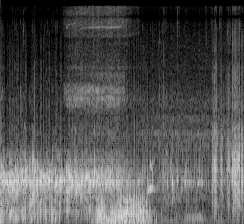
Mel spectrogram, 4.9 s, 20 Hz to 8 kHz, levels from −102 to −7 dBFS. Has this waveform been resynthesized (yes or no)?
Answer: no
